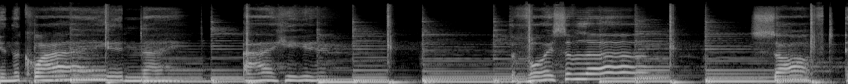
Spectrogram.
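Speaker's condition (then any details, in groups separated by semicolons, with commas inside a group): No condition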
